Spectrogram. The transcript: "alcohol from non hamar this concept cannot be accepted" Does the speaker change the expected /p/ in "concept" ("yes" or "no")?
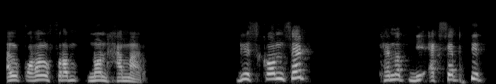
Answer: no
